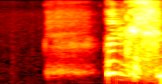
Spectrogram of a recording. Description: just sneezing like always..i tried to change the room..but it didn't got better..i kept sneezing.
